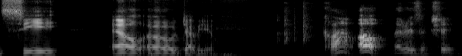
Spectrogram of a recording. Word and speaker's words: Clow: It's Curtis, how you think it's spelled, and then CLOW.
